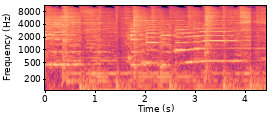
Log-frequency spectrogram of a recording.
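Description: Electric guitar played live through an amplifier: ringing held notes over a sustained low note, with a note bent upward a little past halfway.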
